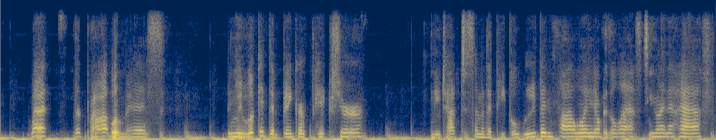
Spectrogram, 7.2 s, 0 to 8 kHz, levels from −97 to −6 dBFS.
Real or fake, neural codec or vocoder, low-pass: fake; codec, 24 kHz, 1.5 kbps, HILCodec; 7.2 kHz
